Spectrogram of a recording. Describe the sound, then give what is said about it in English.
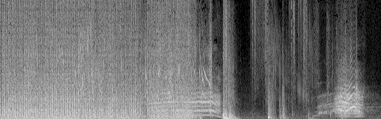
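A Tommy gun fires in a film scene as a dense, rapid burst of automatic gunfire lasting about four seconds. A few separate heavy thuds and thumps follow, then a groan-like vocal sound near the end. “Picard pulls out a Tommy gun and he shoots the Borg with the Tommy gun.”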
